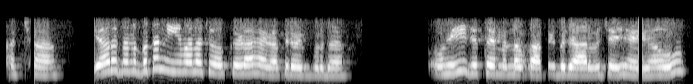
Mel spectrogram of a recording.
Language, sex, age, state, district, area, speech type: Punjabi, female, 18-30, Punjab, Firozpur, urban, conversation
